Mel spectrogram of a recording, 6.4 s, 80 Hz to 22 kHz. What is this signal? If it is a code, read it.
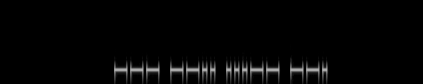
Morse code, heard as a keyed tone, about 20 wpm, 700 Hz. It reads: OZ3G
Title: DXCC-100 Call Signs - 4 Characters - 20wpm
